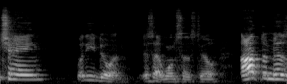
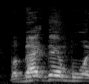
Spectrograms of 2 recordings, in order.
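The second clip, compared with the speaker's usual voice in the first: ordinary talk, nothing marked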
